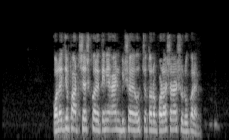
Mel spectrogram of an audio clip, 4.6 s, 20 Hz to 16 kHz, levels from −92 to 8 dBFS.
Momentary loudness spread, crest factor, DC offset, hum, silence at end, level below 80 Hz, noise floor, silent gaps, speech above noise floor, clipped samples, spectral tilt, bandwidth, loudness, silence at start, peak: 7 LU; 16 dB; under 0.1%; none; 0.6 s; -58 dBFS; -73 dBFS; none; 57 dB; under 0.1%; -3.5 dB/octave; 7.4 kHz; -16 LUFS; 1.05 s; -2 dBFS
